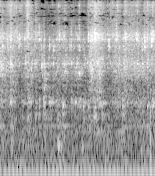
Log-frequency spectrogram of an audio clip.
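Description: Steady, even background hiss with a faint low hum underneath.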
